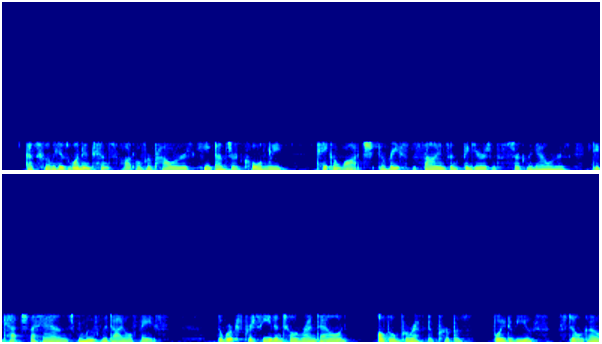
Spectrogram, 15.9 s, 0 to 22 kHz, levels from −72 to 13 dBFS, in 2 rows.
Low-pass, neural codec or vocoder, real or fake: 3.6 kHz; none; real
